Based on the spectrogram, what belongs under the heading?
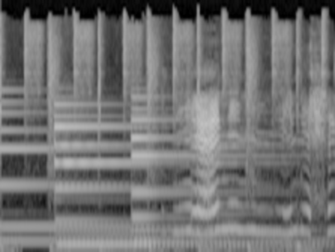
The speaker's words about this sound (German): Wow, das sind auch grosse Glocken!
